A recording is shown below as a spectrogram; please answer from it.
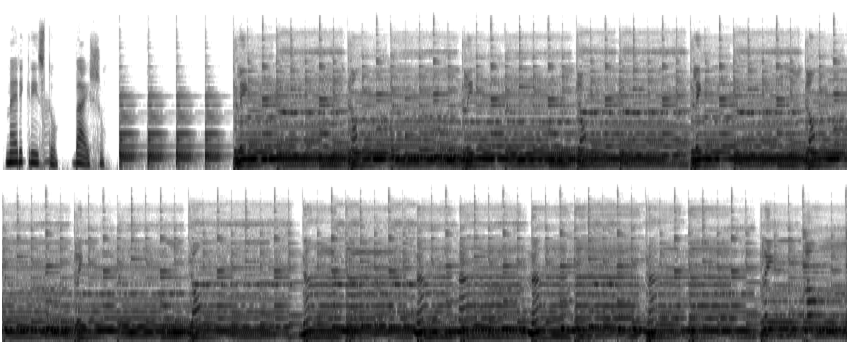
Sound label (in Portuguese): mary cristo naipe baixo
